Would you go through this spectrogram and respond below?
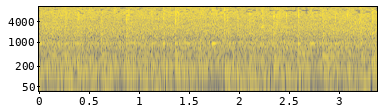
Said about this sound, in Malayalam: ശക്തമായ കാറ്റും മഴയും ഇടവിട്ട് തുടരുകയാണ്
